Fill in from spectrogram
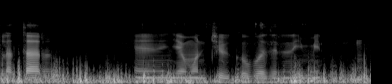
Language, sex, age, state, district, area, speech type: Santali, male, 30-45, Odisha, Mayurbhanj, rural, spontaneous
